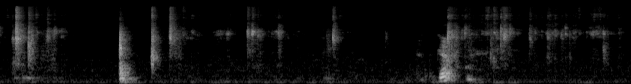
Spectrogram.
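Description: Light, irregular clicks and clacks of takadai tama (braiding bobbins) knocking together as threads are lifted and moved across the koma during a braiding move.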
